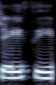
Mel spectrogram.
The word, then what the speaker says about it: Jaci: It's pronounced Jaci. If you got it wrong or thought it was Jackie, that's my parents' fault, not yours.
